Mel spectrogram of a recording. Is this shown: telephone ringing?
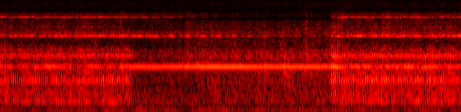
yes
